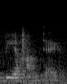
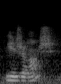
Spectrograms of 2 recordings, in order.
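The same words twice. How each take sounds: First: The j has no sh-like sound. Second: The j has a sh-like sound. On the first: This is the Spanish pronunciation. "In Spanish" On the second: This is the Portuguese pronunciation. "There's a J and then a sh sound in the Portuguese"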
